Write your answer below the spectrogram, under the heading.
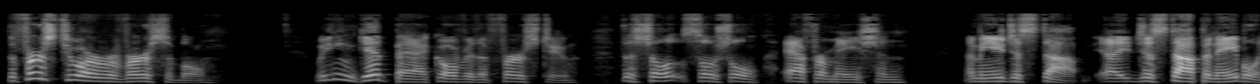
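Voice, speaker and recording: Against a quiet background, a man with a fairly high pitch talks at a moderate pace with lively intonation. His loudness swings widely, and the sound is dry and close with no echo. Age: 40s. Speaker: political podcast host. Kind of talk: solo commentary monologue. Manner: halting, many fillers and repeats.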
